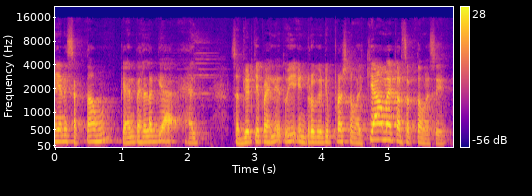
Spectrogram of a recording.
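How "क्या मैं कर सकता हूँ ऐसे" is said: usual speaking voice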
